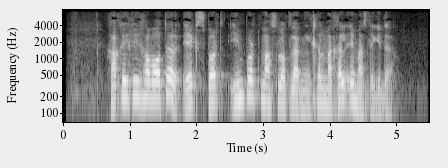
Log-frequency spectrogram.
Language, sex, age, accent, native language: Uzbek, male, 19-29, Surxondaryo, Uzbek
